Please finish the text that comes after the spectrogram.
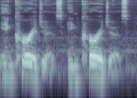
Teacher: you're kind of missing that syllable at the very end of that word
